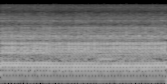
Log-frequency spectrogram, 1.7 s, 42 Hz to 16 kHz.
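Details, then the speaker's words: Generator with a Yamaha MZ80 engine, always a one-pull starter: a steady, even single-cylinder beat with a smooth exhaust note and no misses or knocks. Healthy normal running; the owner says both run real well. "that one there has always been a one full starter that Yamaha has been too they both run real well"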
